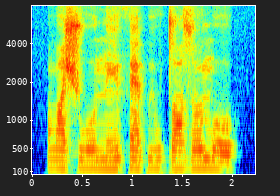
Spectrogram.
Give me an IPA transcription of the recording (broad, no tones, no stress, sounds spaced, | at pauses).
β ɑ ʃ w o n ẽ θ æ p ʉ w t̪ ɔ zˤ u m o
